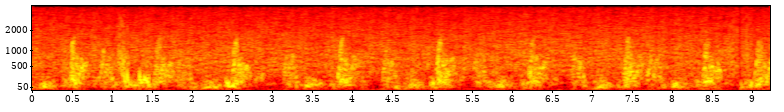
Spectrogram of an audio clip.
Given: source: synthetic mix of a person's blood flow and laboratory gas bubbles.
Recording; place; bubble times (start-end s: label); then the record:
Doppler ultrasound of blood flow; precordium
1.07-1.24 s: bubbles
1.31-1.48 s: bubbles
From the record:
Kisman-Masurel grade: 213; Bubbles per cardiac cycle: several, 3 to 8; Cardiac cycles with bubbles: 1 to 10%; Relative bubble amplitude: loud (0.450 to 0.775); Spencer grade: 1 (occasional bubble signal discernible with the cardiac motion signal, with majority of cardiac periods free of bubbles); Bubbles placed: anywhere in the cardiac cycle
